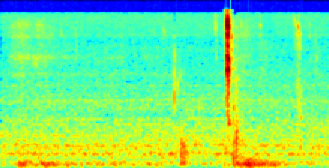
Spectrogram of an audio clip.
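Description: Quiet mouth sounds of people taking small sips of whiskey: a few soft wet slurps and a sharp little click against a low, hushed background, with no talking.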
